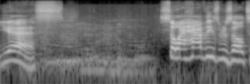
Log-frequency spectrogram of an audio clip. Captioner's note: audience exclaiming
